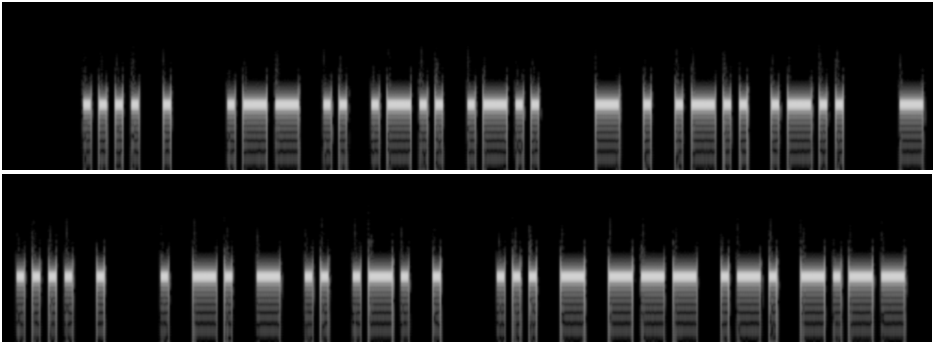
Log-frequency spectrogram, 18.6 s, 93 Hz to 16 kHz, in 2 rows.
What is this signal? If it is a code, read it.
Morse code, heard as a keyed tone, about 15 wpm, 700 Hz. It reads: HE WILL TELL THE ENTIRE STORY
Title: Sentences from Top 1000 Words - Review Part 5 - 15wpm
